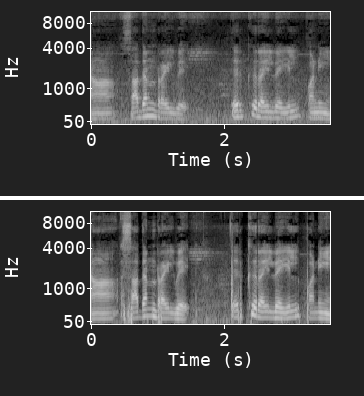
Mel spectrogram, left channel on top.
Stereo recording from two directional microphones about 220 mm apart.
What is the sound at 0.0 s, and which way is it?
Speech, 50° right (ahead or behind).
